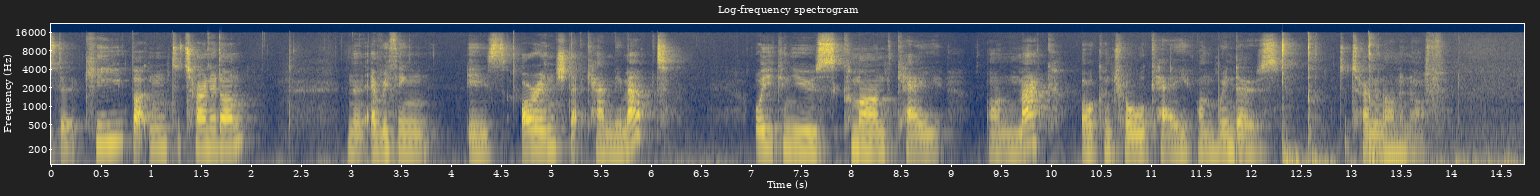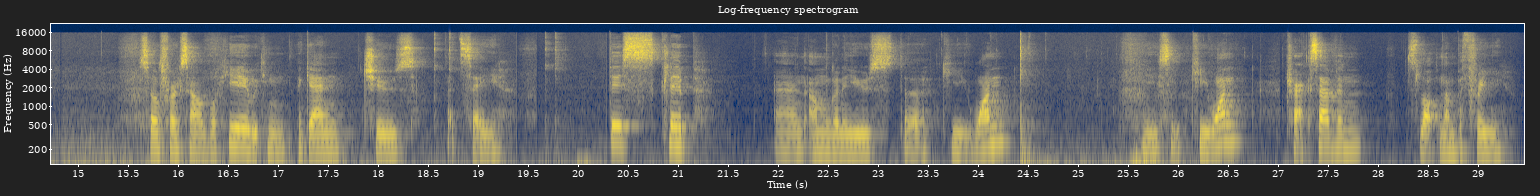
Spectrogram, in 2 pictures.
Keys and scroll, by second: 12.6 super+k.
